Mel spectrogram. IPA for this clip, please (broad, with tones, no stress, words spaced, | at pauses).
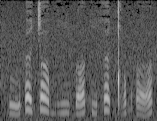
uː˨˩˦ʔɜ˥˧cʌː˥˧ bʱiː˨ɓʌː˨˥ ki˨hɜ˥˧ ɡ͡ǃɔ˨˥bʔʌː˨˩˦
